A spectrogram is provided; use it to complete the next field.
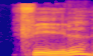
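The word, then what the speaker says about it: vier: for some student is the pronunciation of the word feel even though it's written with a V you pronounce it exactly as if if it were an F so V feel V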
